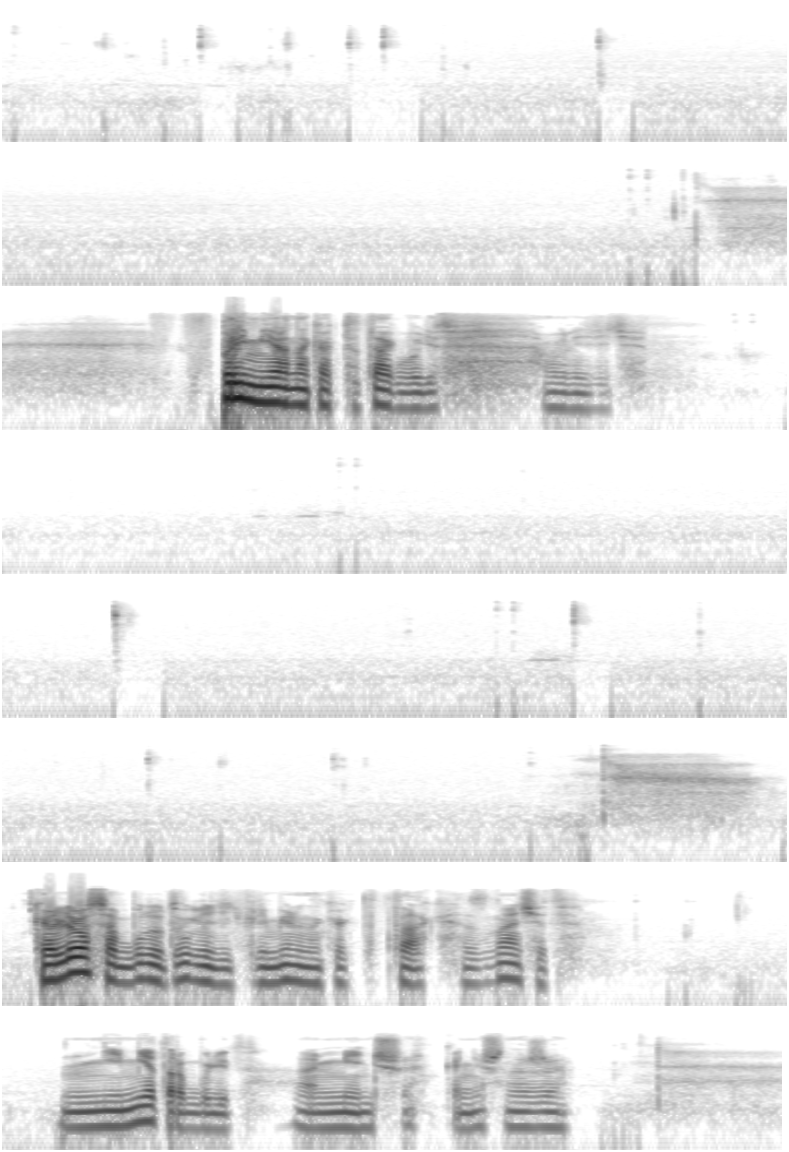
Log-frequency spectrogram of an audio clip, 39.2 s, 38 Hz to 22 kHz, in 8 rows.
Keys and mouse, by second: 1.3-1.8 shift+middle drag, 2.4-2.8 shift+middle drag, 3.8 g, 14.4 click, 15.2 Tab, 20.4 f, 21.2 Tab, 22.8 click, 23.2-24.0 middle drag, 25.5 shift+z, 27.5 alt+z, 29.6-39.2 middle drag.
